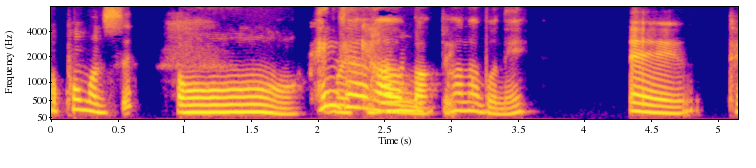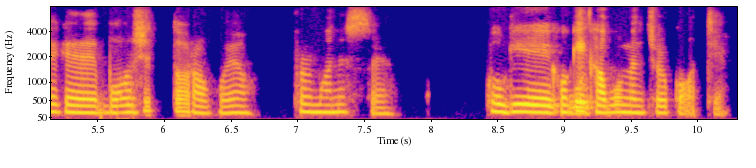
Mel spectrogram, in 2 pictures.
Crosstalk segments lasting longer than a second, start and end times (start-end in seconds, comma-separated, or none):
1.9-3.2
